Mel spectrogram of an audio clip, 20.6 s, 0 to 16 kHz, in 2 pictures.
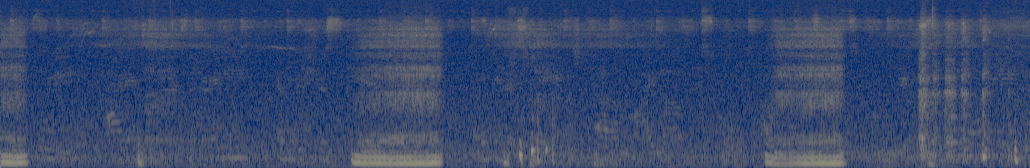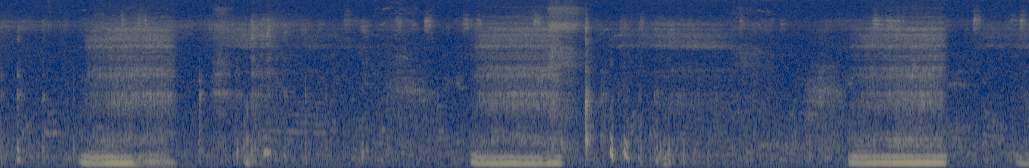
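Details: Sleeping Beagle snoring: rhythmic low, rumbling snores with each breath, about 15 a minute, in a quiet room.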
